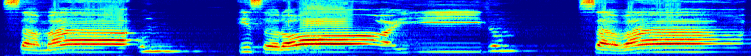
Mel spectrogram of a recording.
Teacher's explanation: جہاں بھی مد آئی ہے وہاں الف کی آواز کو ہم نے لمبا کر کے پڑھا ہے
